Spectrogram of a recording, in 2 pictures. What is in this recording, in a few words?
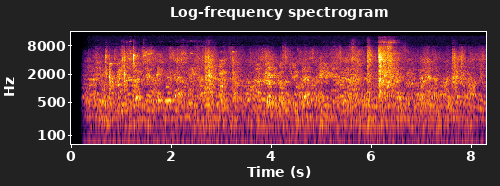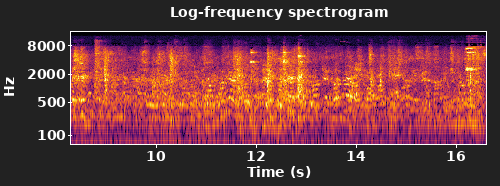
Bar; Pub Chatter And Atmosphere. Bottle And Glass Chinks Etc.; bars & discos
